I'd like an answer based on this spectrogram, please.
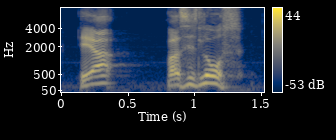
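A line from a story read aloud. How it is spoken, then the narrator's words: Angry young woman. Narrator (German): Eine junge Frau … wütend … sagte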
